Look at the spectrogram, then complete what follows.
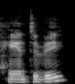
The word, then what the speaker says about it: Handtevy: It rhymes with your name. So it's Hantiv.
